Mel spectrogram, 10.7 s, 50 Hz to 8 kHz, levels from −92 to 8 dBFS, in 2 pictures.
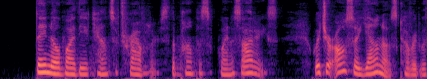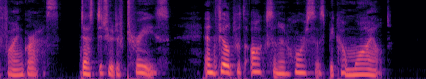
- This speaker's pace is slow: No, average, 175 wpm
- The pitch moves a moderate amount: Yes, average, 3.7 semitones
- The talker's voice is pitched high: Yes, high, 200 Hz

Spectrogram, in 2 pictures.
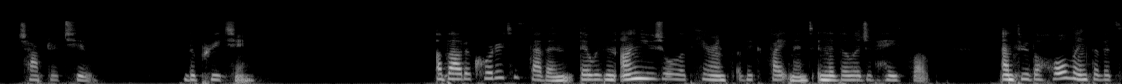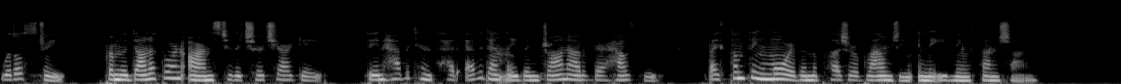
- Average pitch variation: Yes, average, 3.0 semitones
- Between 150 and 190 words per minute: Yes, average, 160 wpm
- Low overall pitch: No, high, 210 Hz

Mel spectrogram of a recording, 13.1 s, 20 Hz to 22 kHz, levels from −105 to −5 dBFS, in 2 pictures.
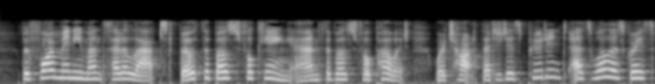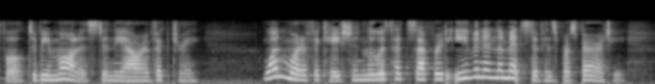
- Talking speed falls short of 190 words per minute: No, average, 195 wpm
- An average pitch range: No, wide, 5.8 semitones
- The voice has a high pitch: Yes, very high, 260 Hz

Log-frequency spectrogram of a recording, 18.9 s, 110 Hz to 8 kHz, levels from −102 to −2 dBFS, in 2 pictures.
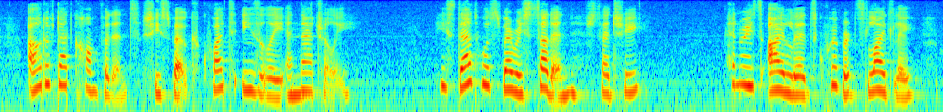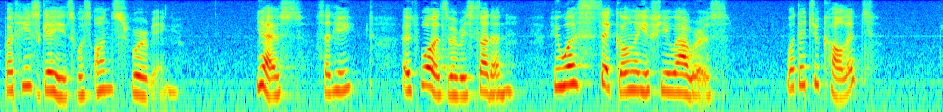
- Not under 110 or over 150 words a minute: Yes, average, 145 wpm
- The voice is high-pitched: Yes, very high, 250 Hz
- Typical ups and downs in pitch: Yes, average, 4.6 semitones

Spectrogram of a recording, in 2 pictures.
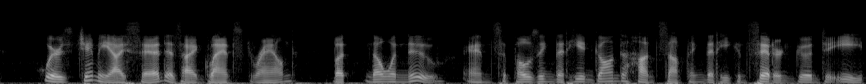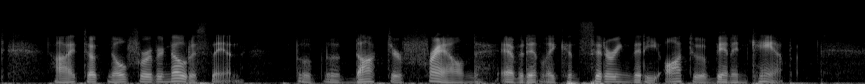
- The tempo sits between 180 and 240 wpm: No, average, 165 wpm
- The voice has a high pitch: No, low, 105 Hz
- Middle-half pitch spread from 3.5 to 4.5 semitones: Yes, average, 3.8 semitones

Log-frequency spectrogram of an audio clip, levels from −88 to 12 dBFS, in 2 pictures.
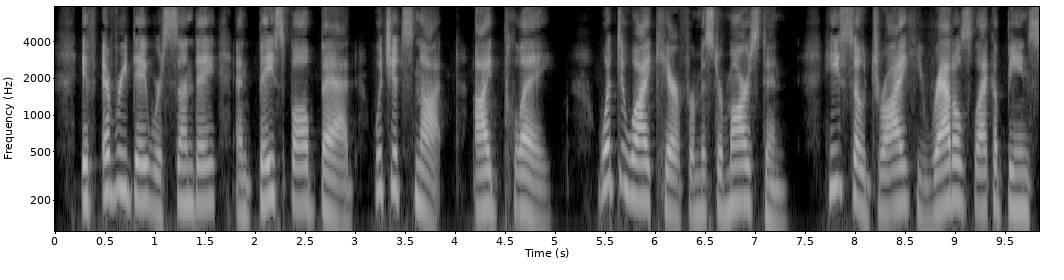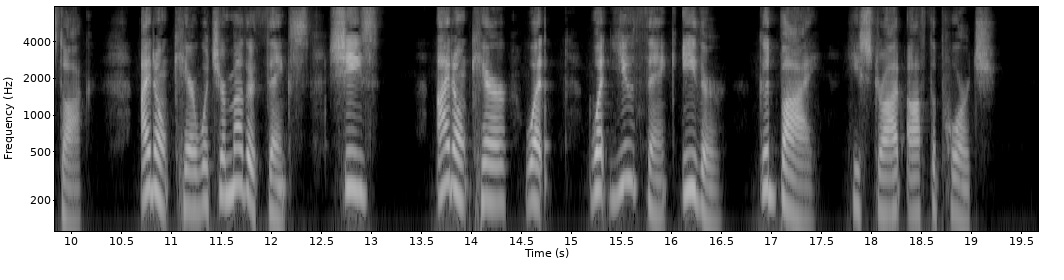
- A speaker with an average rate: Yes, average, 155 wpm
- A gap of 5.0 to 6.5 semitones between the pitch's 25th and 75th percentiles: Yes, average, 5.3 semitones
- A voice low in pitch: No, medium, 185 Hz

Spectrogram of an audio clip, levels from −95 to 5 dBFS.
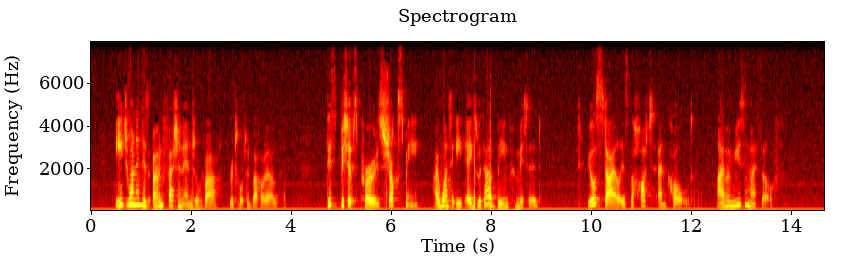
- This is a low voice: No, high, 225 Hz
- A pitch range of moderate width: No, wide, 7.1 semitones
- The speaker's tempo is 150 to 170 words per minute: No, slow, 135 wpm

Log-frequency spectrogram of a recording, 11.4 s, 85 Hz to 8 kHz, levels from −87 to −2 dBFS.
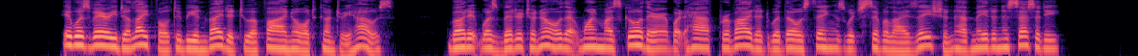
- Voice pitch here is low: No, medium, 165 Hz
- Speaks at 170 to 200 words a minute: Yes, average, 190 wpm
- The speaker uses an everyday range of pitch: Yes, average, 3.1 semitones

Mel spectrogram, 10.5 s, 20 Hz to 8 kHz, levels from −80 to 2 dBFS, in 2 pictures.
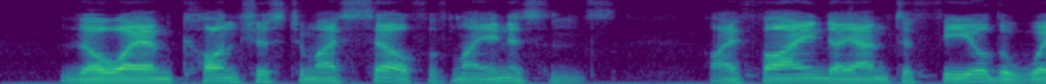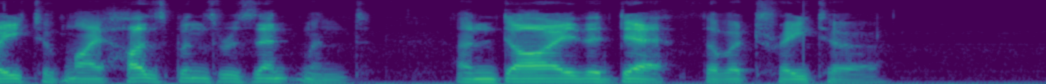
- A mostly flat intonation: Yes, narrow, 1.9 semitones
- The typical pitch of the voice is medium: No, low, 110 Hz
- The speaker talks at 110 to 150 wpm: No, average, 160 wpm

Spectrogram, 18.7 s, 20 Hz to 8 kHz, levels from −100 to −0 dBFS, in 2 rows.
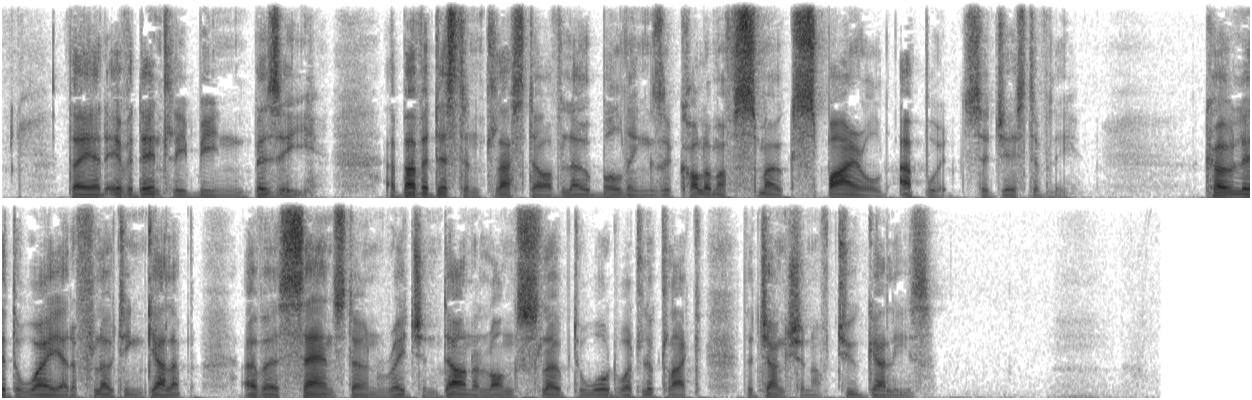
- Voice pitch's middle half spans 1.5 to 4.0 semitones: Yes, average, 3.0 semitones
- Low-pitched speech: Yes, very low, 95 Hz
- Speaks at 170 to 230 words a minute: No, average, 145 wpm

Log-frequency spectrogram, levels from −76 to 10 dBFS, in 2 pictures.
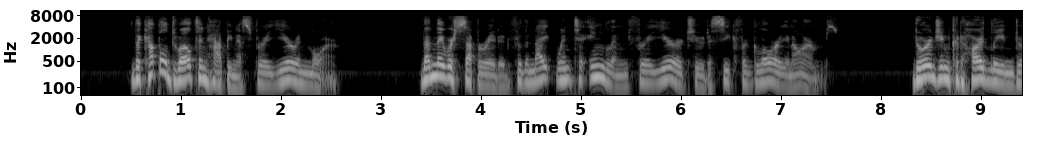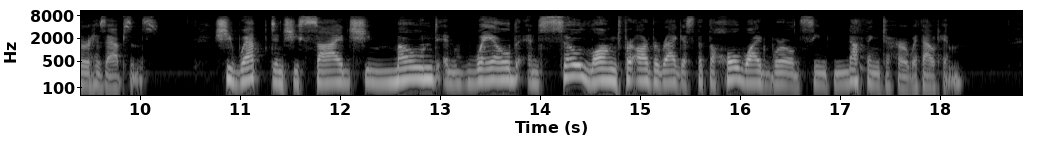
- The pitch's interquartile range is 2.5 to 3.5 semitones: No, average, 4.7 semitones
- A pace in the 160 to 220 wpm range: Yes, fast, 205 wpm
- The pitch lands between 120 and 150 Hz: Yes, medium, 140 Hz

